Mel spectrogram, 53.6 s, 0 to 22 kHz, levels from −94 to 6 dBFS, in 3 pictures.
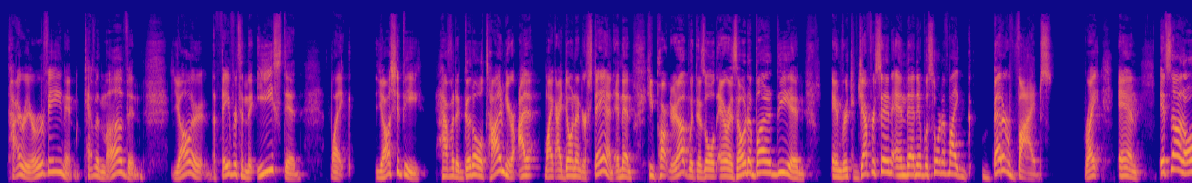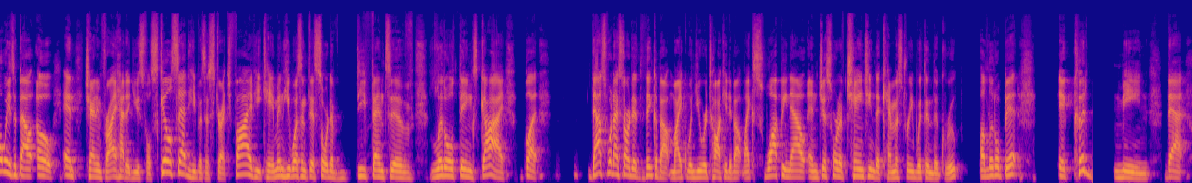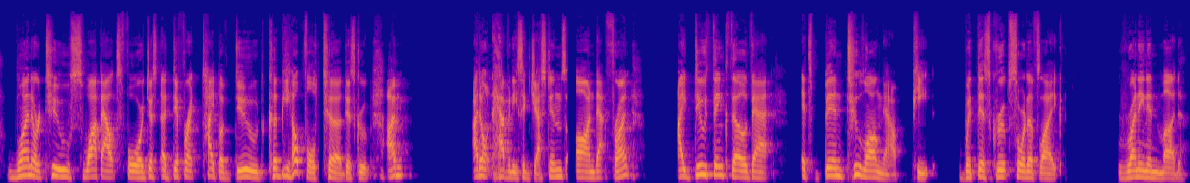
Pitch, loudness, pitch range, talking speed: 155 Hz, -22 LUFS, 135-180 Hz, 185 wpm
